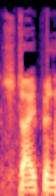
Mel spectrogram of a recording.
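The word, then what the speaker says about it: Stepien: Is it Bill Stiepen? Is that the way you pronounce his name? – Mm-hmm. – Stiepen, okay. As more and more polls are showing Joe Biden opening up a significant early lead in the race for the White House.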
